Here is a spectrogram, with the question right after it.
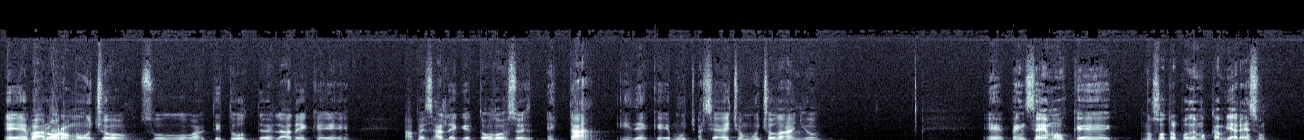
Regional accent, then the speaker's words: Dominican Republic; La República Dominicana, de donde yo soy, también soy dominicano

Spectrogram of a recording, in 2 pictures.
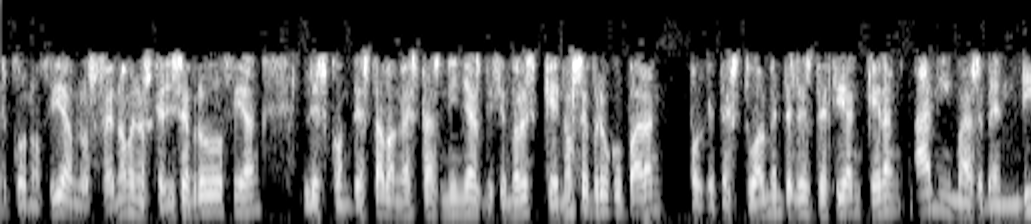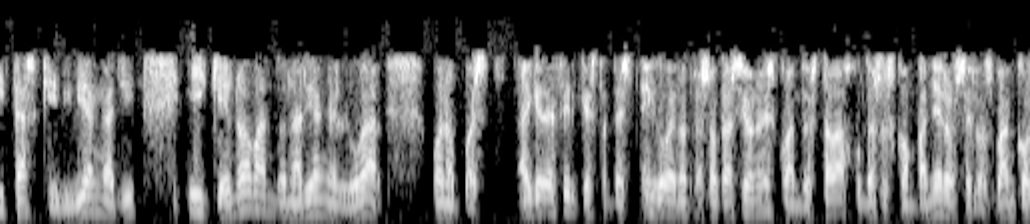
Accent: Jaén, Andalusia, Spain; en mi tierra

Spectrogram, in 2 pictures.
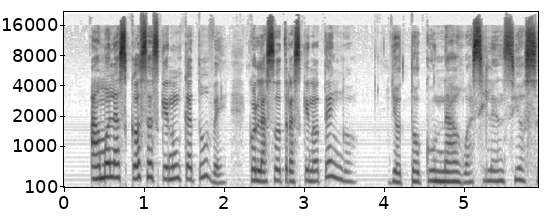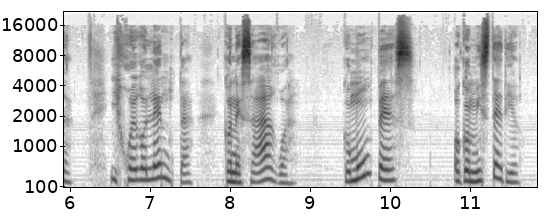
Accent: El Tabo, Valparaíso, Chile; Como somos del Tabo, sabemos que vienen personas de muchos lugares, de Chile.

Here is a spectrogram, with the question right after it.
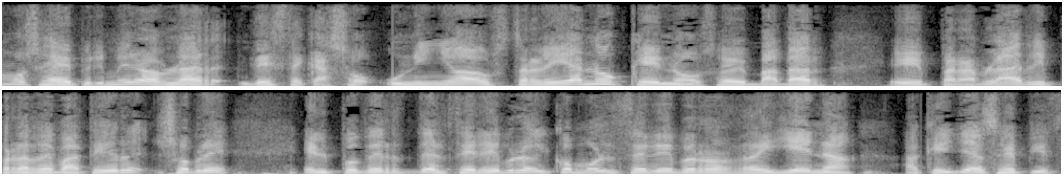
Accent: Zaragoza, Aragon, Spain; yo me crié en Zaragoza.

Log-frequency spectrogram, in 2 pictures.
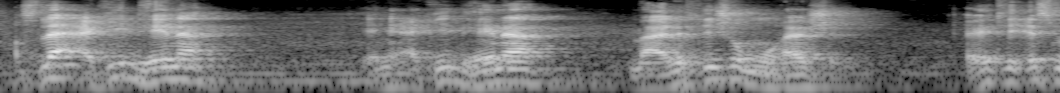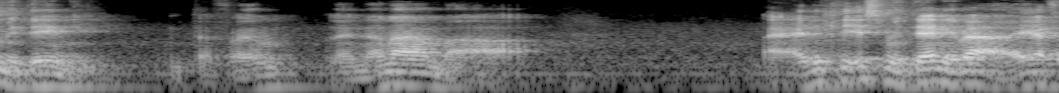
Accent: Egypt; احنا مصريين بقى حرف السين بيبقى تقيل، بقى تقيل على لساننا،

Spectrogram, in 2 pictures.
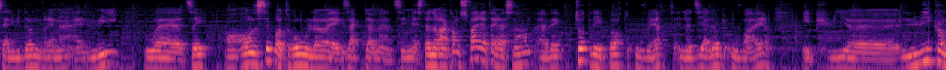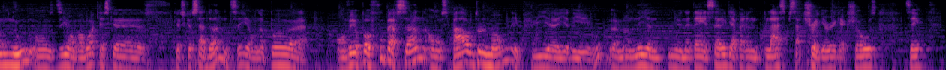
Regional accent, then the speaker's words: Saint-Joseph-de-Beauce, Quebec, Canada; moi, je viens de Saint-Joseph-de-Beauce, quartier Verdier.

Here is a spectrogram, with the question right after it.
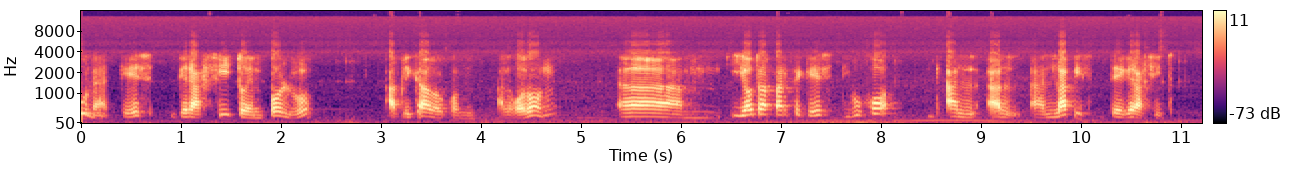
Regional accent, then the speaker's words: Extremadura, Spain; now in Cádiz, Spain; yo soy de Extremadura, como ya hemos dicho. Vivo en Cádiz, ciudad, en Cádiz capital, porque mi mujer es de Cádiz y mi hijo es de Cádiz, con lo cual yo también soy un poco de Cádiz desde hace como casi 20 años.

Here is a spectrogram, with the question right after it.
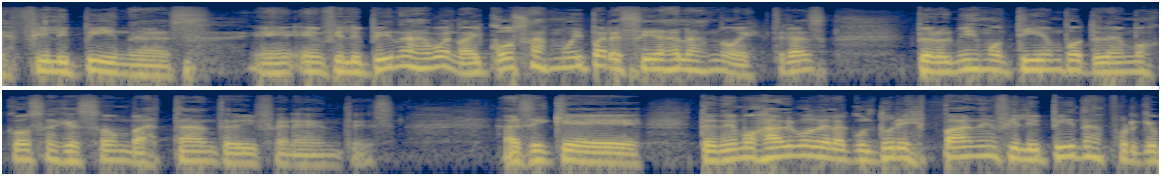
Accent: Ecuador; now in Bolivia; Aunque lo siento como el mío, pero no nací en esta tierra. Uh-huh. Yo vengo desde el Ecuador. Así que conozco Bolivia, muchos lugares y realmente me siento como en mi país, pero no soy de acá.

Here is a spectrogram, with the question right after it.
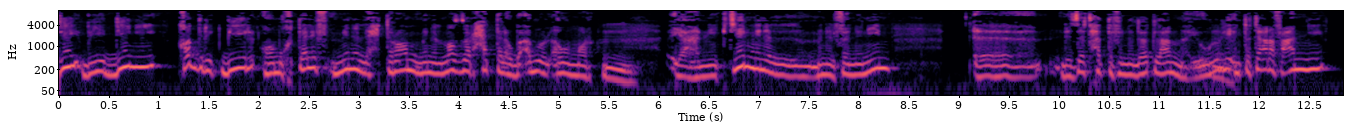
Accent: Alexandria, Alexandria Governorate, Egypt; كنا في الإسكندرية وإحنا أنا أصلا إسكندراني يعني.

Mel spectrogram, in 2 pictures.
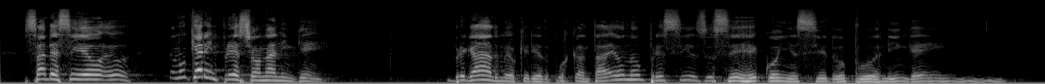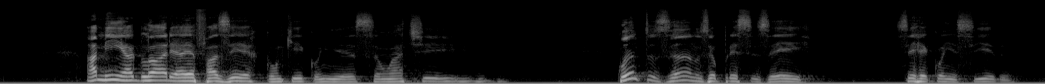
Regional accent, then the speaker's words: Rio de Janeiro, Brazil; Fui criado no Rio, né?

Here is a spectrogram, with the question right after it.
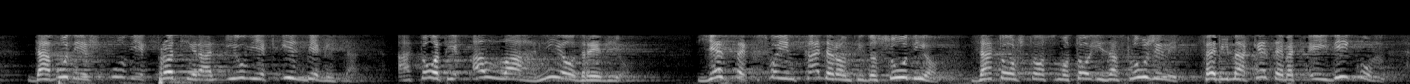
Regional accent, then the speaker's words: Bosnia & Herzegovina; Kod nas u Bosni, ako nije jedan dio, ako nije cijelu, onda jeste jedan dio.

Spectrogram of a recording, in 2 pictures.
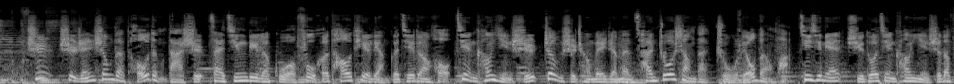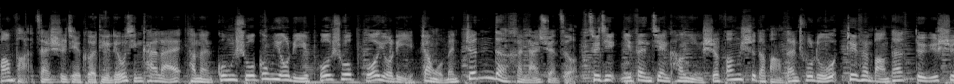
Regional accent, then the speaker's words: Lanzhou, Gansu, China; 我们兰州人做牛肉面的时候一定要有一把香菜才可以

